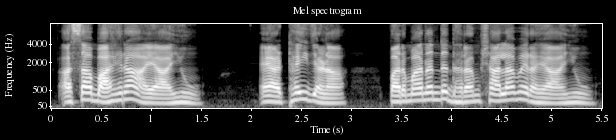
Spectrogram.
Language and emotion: Sindhi, neutral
